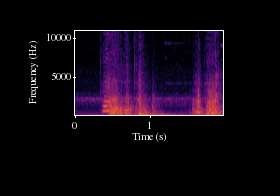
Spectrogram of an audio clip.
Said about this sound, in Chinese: 有一间点着灯笼的小糖果店，准备要关门了。就在老板把窗户关上的时候，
